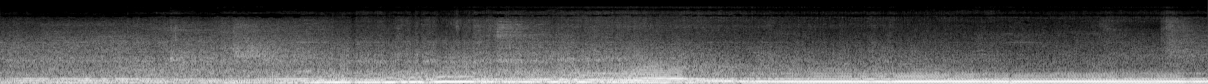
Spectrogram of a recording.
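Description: Chevrolet Corvette Z06's 5.5-litre flat-plane-crank V8 running loud at a steady pitch. It grows louder about three seconds in, slides down in pitch over a second or so around the middle, then holds steady at the lower pitch.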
